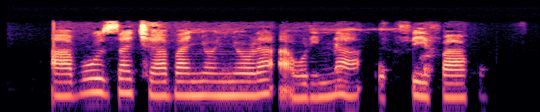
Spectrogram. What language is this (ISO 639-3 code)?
lug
